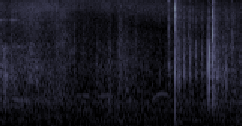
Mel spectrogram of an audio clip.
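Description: Faint outdoor ambience at a biathlon shooting range. There is a sharp click at the very start and two more about one and a half seconds in.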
